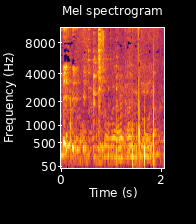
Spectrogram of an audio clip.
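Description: Cutlery clinking on plates, with three sharp clinks near the end, over a murmur of voices.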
